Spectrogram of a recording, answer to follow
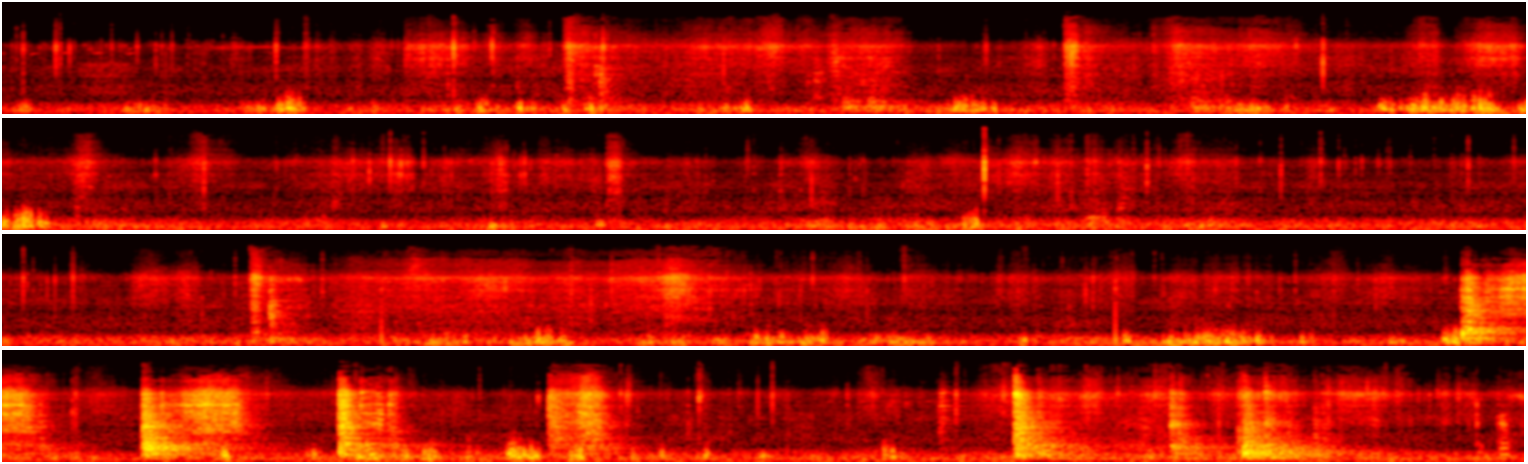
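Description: Straw-bale bonfire crackling while a pitchfork rustles through straw and scrapes on a metal trailer bed. Several loud, sharp knocks and scrapes come in the last several seconds as the trailer is emptied.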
